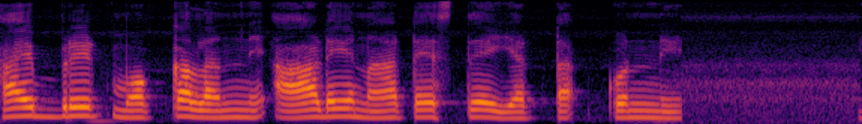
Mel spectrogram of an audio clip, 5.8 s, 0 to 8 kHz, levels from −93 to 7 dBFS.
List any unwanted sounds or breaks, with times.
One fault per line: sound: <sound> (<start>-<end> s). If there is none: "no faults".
no faults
